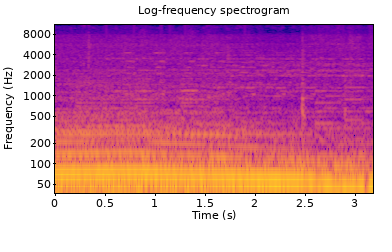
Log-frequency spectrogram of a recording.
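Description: A 2023 Honda BR-V engine pulls away on a steep incline of about 40 degrees, giving a steady, loud low rumble heard from inside the car with no one talking.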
